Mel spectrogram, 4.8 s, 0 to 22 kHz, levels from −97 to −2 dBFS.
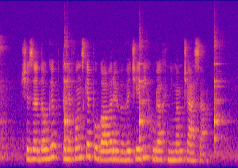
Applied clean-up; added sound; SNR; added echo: none; Drip / Water tap, faucet; 9 dB; none.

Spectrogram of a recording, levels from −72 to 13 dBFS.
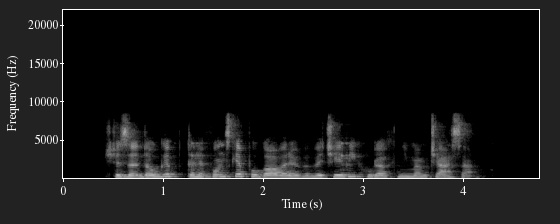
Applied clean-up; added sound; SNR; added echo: neural mask model DeepFilterNet 3.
